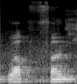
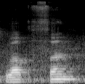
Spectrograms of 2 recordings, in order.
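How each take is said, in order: Both takes have the same delivery.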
